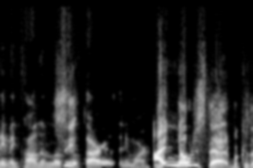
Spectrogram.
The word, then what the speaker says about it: Los Lotharios: It's Los Lotharios, but now they're just going by Angel Garza and Humberto Carrillo. They're not even calling them Los Lotharios anymore.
